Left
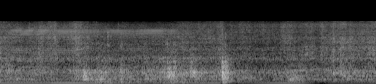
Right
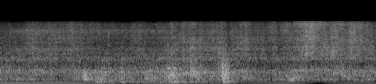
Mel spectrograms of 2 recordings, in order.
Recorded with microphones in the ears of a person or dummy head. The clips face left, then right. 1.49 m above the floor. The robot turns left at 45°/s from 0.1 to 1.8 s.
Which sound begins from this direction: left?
A zipper, at 0.9 s.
